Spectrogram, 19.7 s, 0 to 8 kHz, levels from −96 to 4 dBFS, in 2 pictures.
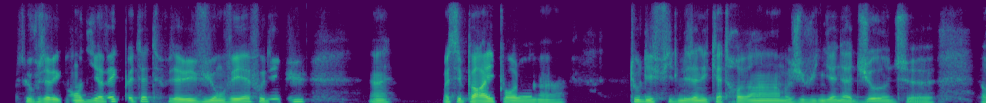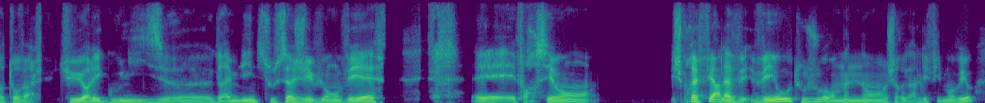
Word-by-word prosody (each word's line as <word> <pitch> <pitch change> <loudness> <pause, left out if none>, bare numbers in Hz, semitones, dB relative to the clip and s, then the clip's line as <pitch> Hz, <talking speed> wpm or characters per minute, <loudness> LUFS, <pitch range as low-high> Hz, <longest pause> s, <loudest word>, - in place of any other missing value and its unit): Parce - - -26
que - - -2
vous 115 +1 -3
avez 110 0 +3
grandi 120 +3 -2
avec 160 +6 -1
peut-être? 155 +3 -5
Vous 120 - -4
avez 110 0 +3
vu 120 +3 -2
en 115 - +1
VF 120 +5 0
au - - +2
début? 125 +6 -7 0.6
Ouais. 110 -1 -4 0.5
Moi - - -2
c'est 120 0 -2
pareil 120 +1 +5
pour 115 -2 0
le, 105 - -1 0.2
heu, 100 -1 -5 0.8
tous 140 - -1
les 130 -1 +1
films 120 0 -6
des 115 -1 +1
années 110 -1 +1
80. 110 +2 -2
Moi, 105 -1 -3
j'ai 100 +2 -6
vu 105 +1 -7
Indiana 105 -2 -1
Jones, 95 +2 -3
heu, 90 +1 -7 0.5
Retour 95 +3 -2
vers - - -3
le - - -10 0.2
futur, 110 -2 +4
les 105 0 +3
Goonies, 105 -1 -2
heu, 95 +1 -3
Gremlins, 110 +3 +1
tout 115 - -6
ça 135 +6 +4
j'ai 110 -5 +2
vu 105 +2 -2
en 105 0 +1
VF 110 +8 +4 0.9
et 105 -2 +2
et - - -2
forcément, 135 +3 0 0.8
je - - -2
préfère 150 -2 +6
la 140 - +8
V 130 0 -2 0.3
VO. 180 +4 +8
Toujours, 135 -2 -1
maintenant, 115 +4 -1
je 110 0 -6
regarde 105 -1 -7
les 110 - -4
films 120 +2 -6
en - - -1
VO 135 +7 +2
110 Hz, 190 wpm, -24 LUFS, 105-125 Hz, 0.9 s, la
